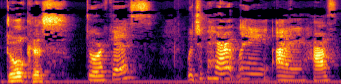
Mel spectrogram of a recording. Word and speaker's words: Dorcas: Dorcas, which apparently I have pronounced correctly.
